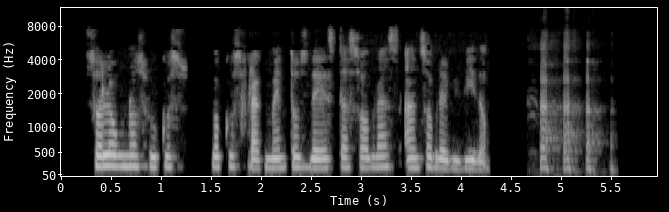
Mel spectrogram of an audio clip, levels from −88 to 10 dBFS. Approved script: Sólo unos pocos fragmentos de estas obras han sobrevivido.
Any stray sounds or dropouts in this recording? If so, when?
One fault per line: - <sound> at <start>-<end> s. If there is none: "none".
- laugh at 4.7-5.6 s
